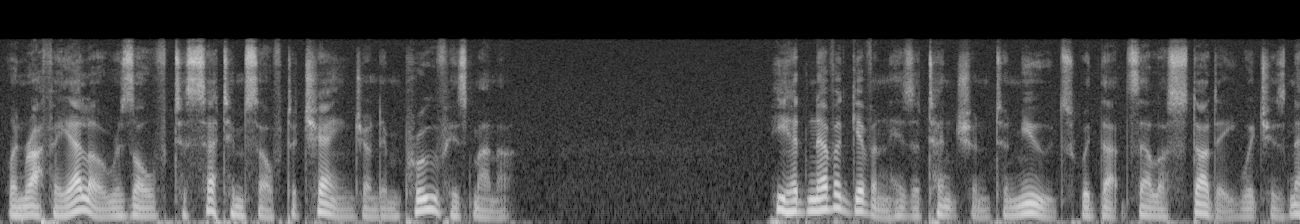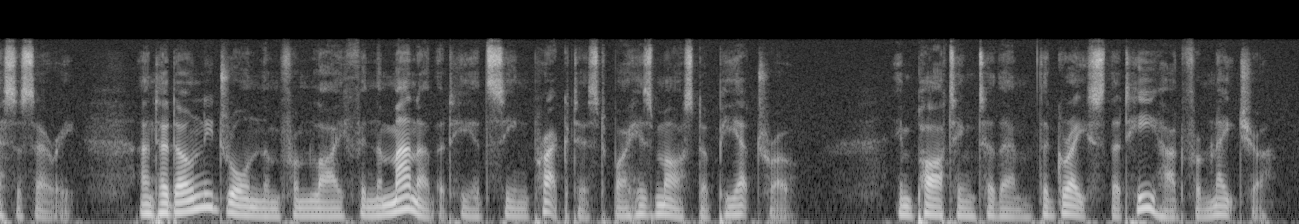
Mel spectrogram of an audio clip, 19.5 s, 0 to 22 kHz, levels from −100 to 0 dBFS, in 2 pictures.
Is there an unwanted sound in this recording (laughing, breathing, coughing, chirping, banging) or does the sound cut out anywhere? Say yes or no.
no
